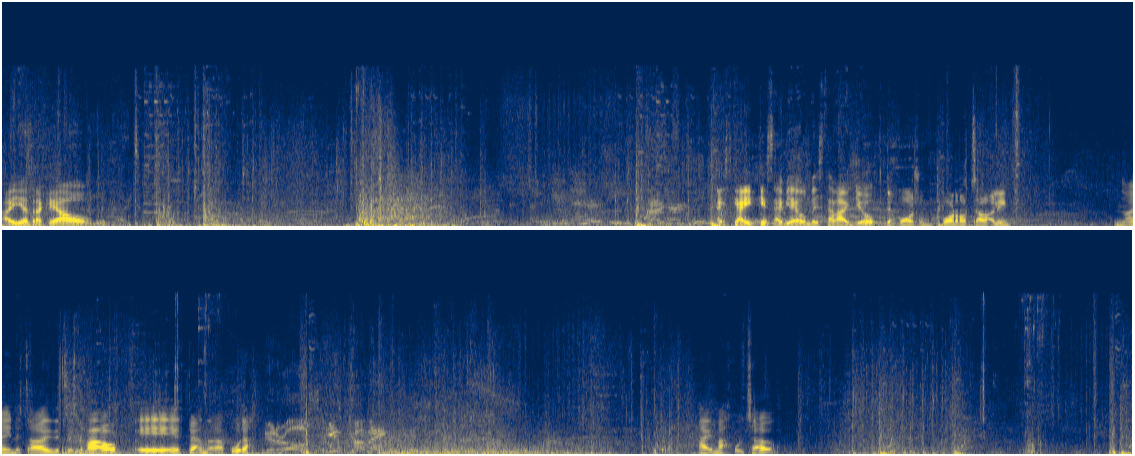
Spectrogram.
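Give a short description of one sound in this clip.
Video game gunfire crackles in quick bursts.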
